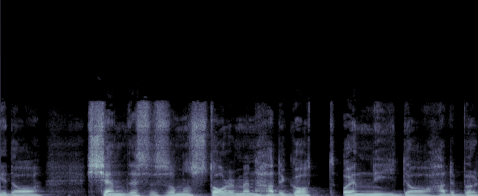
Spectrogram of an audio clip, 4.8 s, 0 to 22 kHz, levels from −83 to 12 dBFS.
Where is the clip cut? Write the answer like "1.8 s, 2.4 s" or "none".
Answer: none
